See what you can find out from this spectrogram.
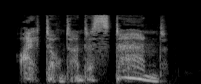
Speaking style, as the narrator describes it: whispered Carl

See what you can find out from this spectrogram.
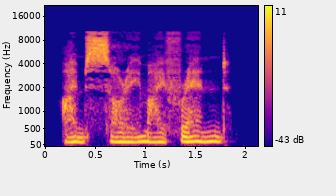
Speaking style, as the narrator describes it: he whispered to Harold

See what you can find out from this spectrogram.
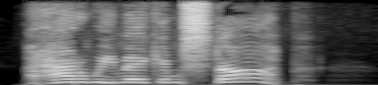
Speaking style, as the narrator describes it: squeaked a wispy little cloud

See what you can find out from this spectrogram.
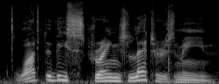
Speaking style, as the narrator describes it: I asked

